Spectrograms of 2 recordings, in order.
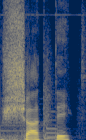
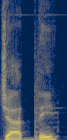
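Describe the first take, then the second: First: The first consonant sounds like 'sh'. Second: The first consonant sounds like 'dj'. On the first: "ela pode ser pronunciada como chate ... mais ali na região, tanto da Argentina, Uruguai e Paraguai" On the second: "Som de D J"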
